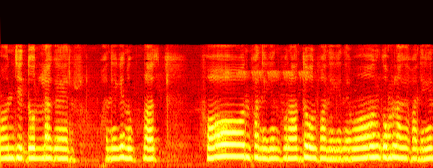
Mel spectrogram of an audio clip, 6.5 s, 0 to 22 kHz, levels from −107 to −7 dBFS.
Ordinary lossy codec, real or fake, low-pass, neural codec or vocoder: AAC, 48 kbps; fake; 7.2 kHz; vocoder, 24 kHz, 100 mel bands, Vocos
